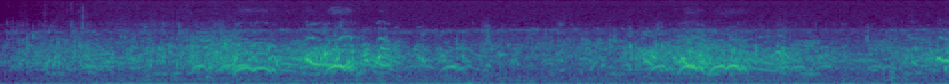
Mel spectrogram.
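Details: A Canvasback drake gives its courtship call, two soft, low cooing 'woo' notes about two seconds apart, over a steady rushing wash of water and marsh noise.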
